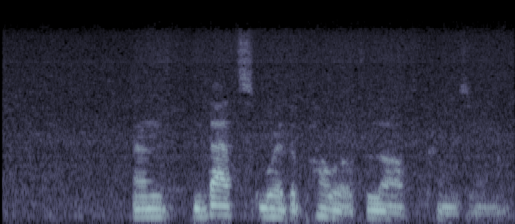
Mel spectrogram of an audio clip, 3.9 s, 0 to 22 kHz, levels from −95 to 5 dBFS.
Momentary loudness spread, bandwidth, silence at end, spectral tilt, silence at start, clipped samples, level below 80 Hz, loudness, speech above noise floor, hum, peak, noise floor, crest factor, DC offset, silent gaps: 24 LU; 14 kHz; 0 s; -6.5 dB/octave; 0.05 s; under 0.1%; -62 dBFS; -33 LUFS; 22 dB; none; -16 dBFS; -54 dBFS; 18 dB; under 0.1%; none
